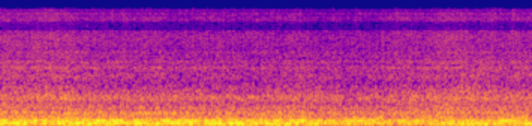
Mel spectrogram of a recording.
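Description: Steady low rumble of a car's engine and tyres on a wet road, heard from inside the cabin, under an even hiss of heavy rain on the car.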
